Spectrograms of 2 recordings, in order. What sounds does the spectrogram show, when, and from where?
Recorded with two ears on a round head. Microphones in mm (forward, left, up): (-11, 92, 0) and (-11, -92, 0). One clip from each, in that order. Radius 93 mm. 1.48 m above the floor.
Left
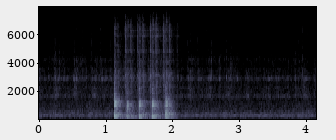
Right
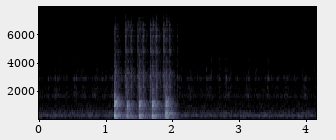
1.1 s knocking: 15° left (ahead or behind), 0.8 m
